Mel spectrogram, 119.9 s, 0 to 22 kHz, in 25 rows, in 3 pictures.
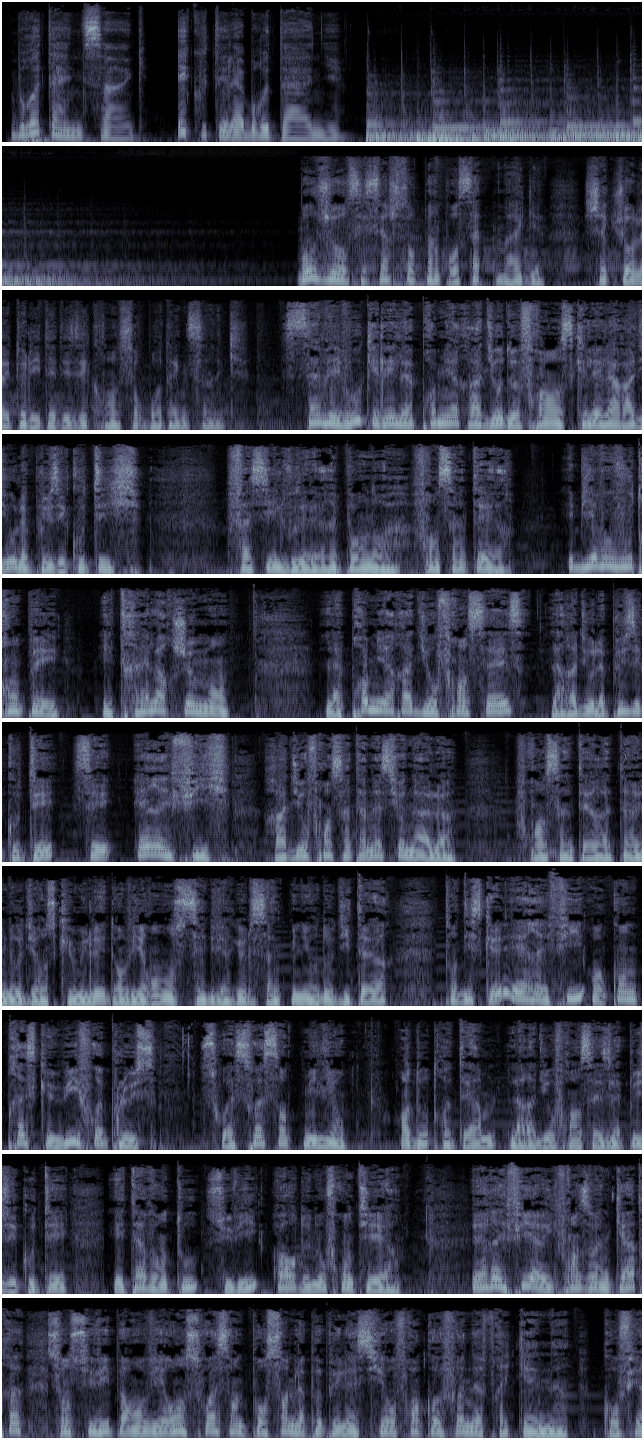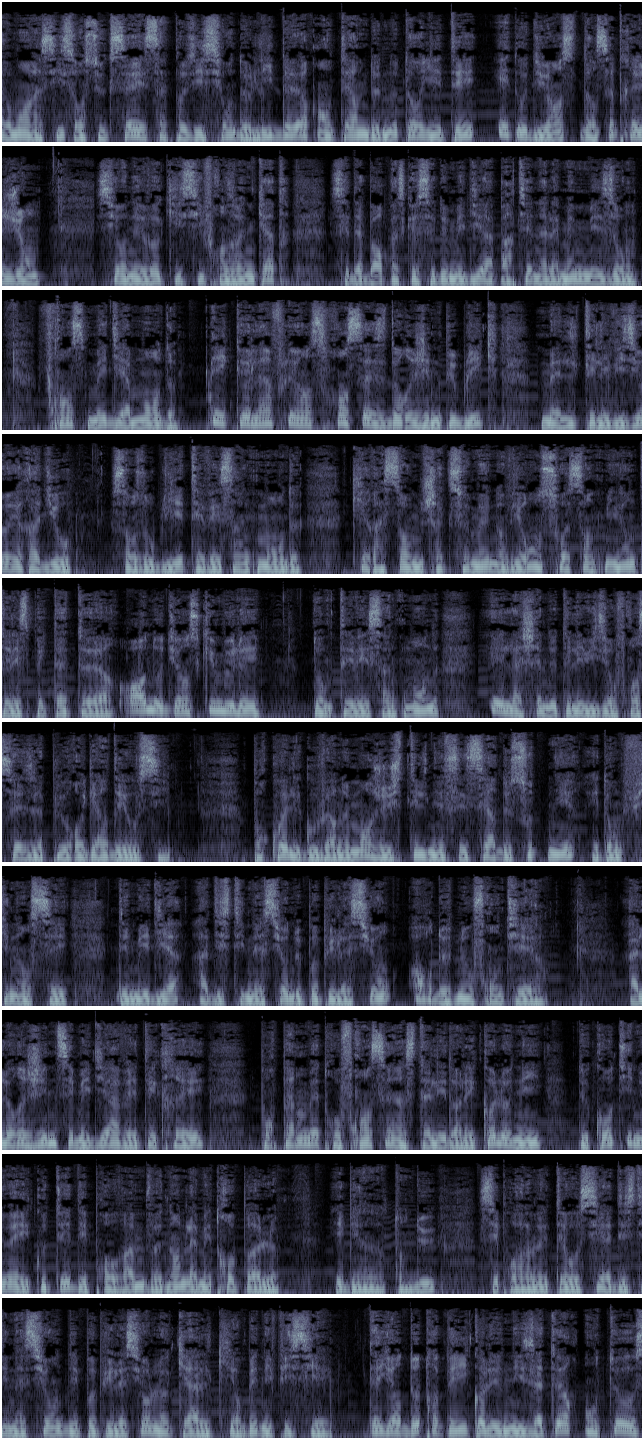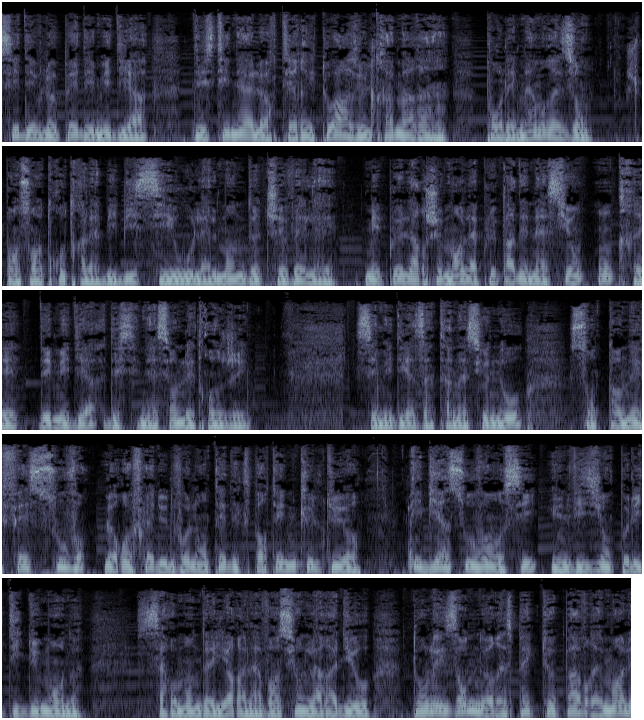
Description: Chronique du 19 mars 2025. Savez-vous quelle est la radio française la plus écoutée ?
